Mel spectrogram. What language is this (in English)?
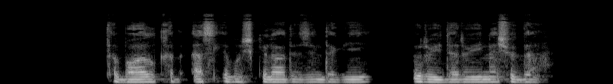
Hazaragi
